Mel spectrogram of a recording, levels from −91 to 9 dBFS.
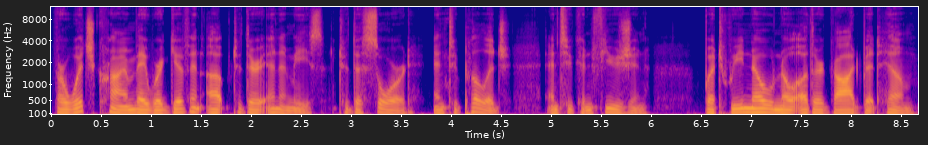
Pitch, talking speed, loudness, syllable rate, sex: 100 Hz, 185 wpm, -19 LUFS, 4.9 syllables/s, male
